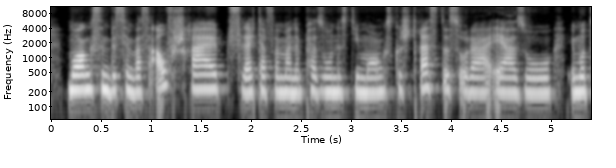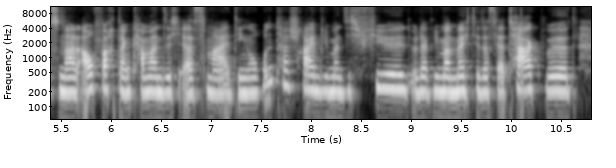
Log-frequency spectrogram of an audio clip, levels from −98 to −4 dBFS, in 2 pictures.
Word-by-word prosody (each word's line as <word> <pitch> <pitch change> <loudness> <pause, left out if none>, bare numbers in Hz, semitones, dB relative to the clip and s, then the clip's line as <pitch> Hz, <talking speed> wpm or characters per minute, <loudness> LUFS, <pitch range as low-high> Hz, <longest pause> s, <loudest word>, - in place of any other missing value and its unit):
morgens 220 +1 +5
'n 225 - +4
bisschen 210 0 -2
was 200 0 -3
aufschreibt. 230 -3 +1
Vielleicht 200 0 -3
auch, 210 +1 -5
wenn 200 - -2
man 195 -1 +1
'ne 190 - -1
Person 200 -1 -2
ist, 200 0 -7
die 205 - -2
morgens 195 +1 -2
gestresst 235 +2 -3
ist, 220 - -6
oder 200 -1 -2
eher 195 0 -1
so 190 0 -4
emotional 200 0 +2
aufwacht, 225 0 +3
dann 200 -1 +2
kann 195 - +1
man 200 0 +3
sich 200 0 -4
erstmal 190 0 -1
Dinge 190 0 -2
runterschreiben, 260 -1 -1
wie 205 - -4
man 200 -1 0
sich 200 0 -8
fühlt 230 -2 -1
oder 200 0 -2
wie 210 - -2
man 200 0 +4
möchte, 210 +1 +1
dass 195 0 -3
der 205 - -2
Tag 225 0 +4
wird 205 0 0
205 Hz, 220 wpm, -21 LUFS, 195-220 Hz, -, morgens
